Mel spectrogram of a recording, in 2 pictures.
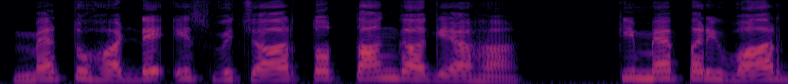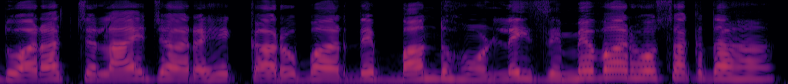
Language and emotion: Punjabi, disgusted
